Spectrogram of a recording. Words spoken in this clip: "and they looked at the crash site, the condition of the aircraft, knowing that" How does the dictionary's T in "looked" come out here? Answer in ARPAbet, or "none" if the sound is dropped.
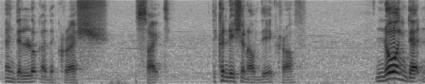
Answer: none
